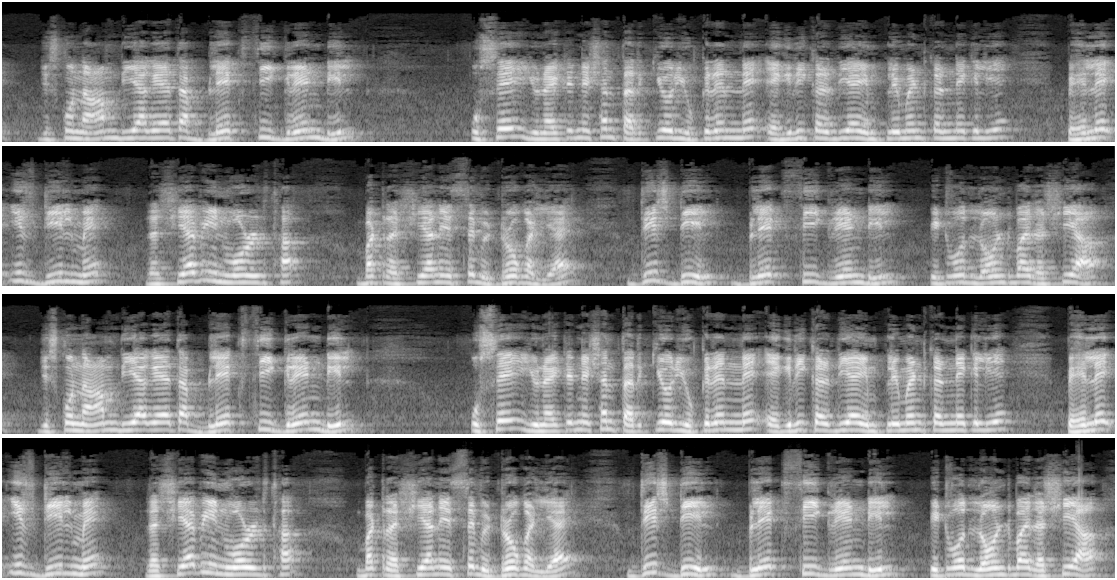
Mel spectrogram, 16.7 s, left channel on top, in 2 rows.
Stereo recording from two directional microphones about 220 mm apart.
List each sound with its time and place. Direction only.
0.3 s a man's voice: 50° right (ahead or behind)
